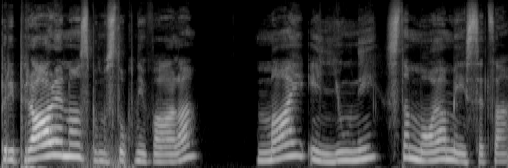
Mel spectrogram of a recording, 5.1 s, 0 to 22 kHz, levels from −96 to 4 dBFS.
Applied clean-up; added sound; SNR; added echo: neural mask model DeepFilterNet 3.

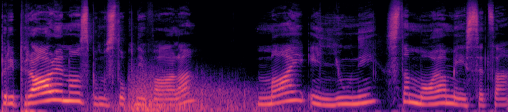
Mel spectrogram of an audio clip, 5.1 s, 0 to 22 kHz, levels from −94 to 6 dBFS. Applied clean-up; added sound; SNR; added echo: none; Thunder; 15 dB; none.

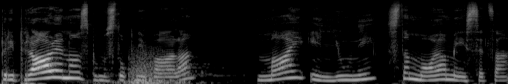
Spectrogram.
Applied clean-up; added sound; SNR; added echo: classical method spectral subtraction.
